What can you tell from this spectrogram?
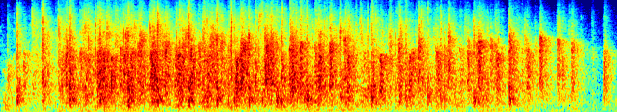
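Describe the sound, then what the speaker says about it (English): A crowd applauds loudly and steadily for several seconds at an innovation pitch event, the clapping thinning out toward the end. "So I would like to raise an applause for everyone today."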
